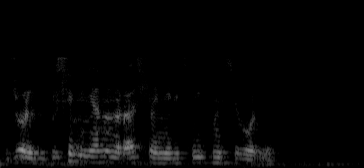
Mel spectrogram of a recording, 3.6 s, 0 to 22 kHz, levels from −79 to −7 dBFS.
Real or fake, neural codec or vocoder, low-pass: fake; codec, 44.1 kHz, 2.6 kbps, SNAC; 5.4 kHz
